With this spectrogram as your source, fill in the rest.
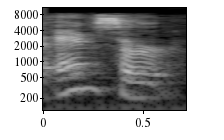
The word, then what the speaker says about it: answer: Trọng âm dẫn tới thứ nhất, mình đọc là answer, câu trả lời hoặc là trả lời.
